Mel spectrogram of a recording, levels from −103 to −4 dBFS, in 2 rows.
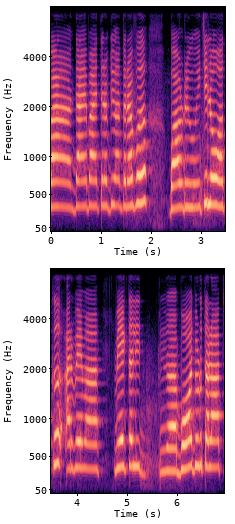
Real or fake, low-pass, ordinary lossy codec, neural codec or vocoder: real; 7.2 kHz; none; none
